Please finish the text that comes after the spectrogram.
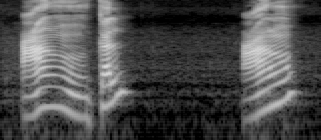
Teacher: نون ساکن کے بعد کاف ہے، اخفا ہوگا۔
